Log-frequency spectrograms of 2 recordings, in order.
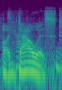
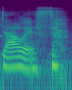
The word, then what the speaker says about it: Taoist: Let me say it right. Taoist. Taoist. Okay, I'm sorry. No, it's okay. I'm American. No, oh my gosh, no, I shouldn't have said that. The T is, yeah, D in Chinese.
